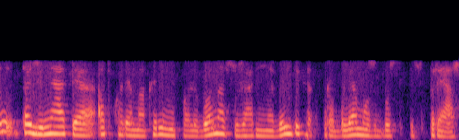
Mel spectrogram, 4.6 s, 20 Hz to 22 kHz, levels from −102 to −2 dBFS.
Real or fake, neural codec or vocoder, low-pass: real; none; 3.6 kHz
